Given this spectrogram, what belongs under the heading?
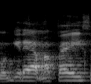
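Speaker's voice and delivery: normal talking voice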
